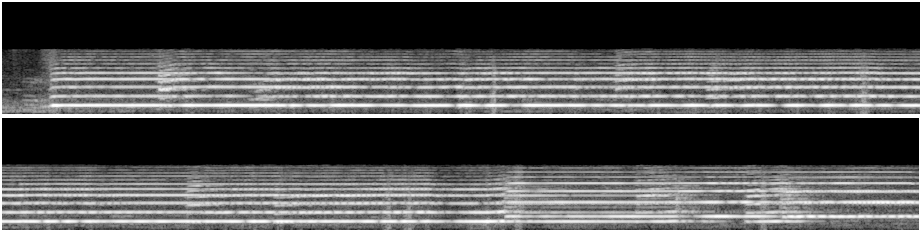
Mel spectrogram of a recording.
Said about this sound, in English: So let's play the recording of the shofar.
